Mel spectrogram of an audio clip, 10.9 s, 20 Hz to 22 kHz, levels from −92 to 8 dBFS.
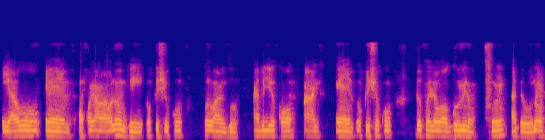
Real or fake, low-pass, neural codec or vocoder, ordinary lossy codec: fake; 7.2 kHz; codec, 44.1 kHz, 2.6 kbps, SNAC; AAC, 32 kbps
